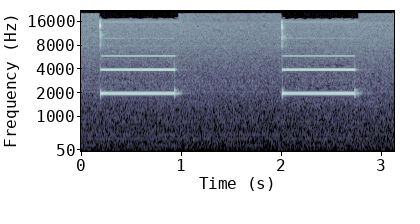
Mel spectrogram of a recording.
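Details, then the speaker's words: Multimeter set to ohms with continuity beeper, leads touched together before probing the control-panel ribbon contacts of a Frigidaire Gallery dishwasher showing an ER S stuck-key error: two clean, high, steady beeps. Continuity confirmed. "I'm going to actually use this one right here, and this one will make a beep whenever it actually makes the connection like that."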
